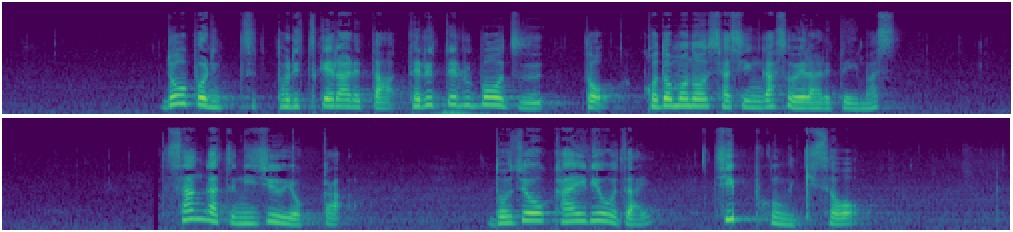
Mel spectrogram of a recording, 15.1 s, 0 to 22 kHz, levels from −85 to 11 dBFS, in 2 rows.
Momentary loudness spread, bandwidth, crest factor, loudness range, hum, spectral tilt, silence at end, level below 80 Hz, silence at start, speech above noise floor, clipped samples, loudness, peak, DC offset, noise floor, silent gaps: 13 LU; 15.5 kHz; 22 dB; 6 LU; none; -4.5 dB/octave; 1.15 s; -56 dBFS; 1.2 s; 41 dB; under 0.1%; -22 LUFS; -2 dBFS; under 0.1%; -63 dBFS; none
